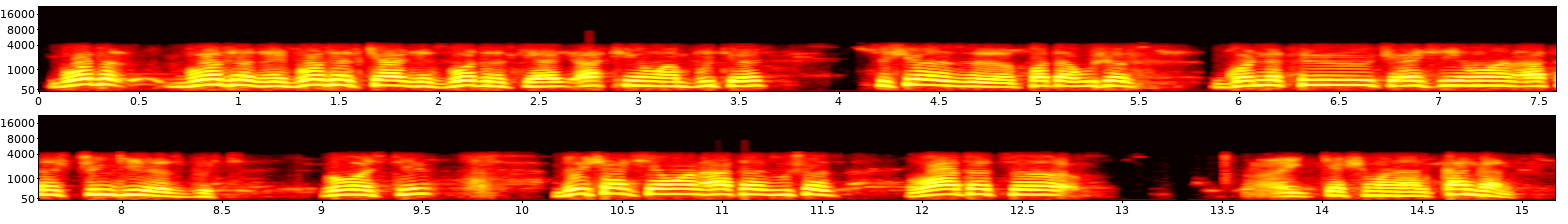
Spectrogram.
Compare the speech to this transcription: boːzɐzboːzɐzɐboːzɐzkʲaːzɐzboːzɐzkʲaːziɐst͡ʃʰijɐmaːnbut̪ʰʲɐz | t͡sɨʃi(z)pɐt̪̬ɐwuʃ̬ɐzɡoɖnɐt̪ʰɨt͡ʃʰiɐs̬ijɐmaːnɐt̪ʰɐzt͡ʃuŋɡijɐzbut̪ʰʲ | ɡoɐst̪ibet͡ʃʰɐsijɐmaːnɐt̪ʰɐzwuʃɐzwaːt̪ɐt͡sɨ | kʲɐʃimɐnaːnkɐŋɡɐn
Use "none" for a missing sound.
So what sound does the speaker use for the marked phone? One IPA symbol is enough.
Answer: z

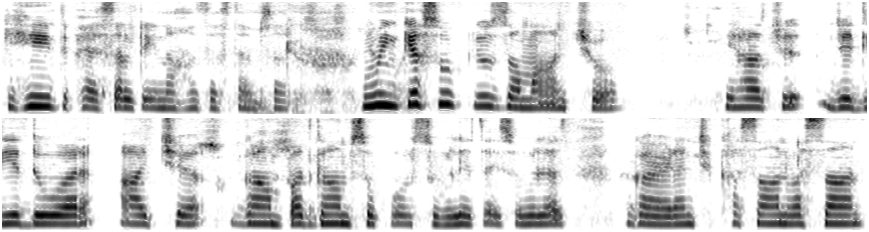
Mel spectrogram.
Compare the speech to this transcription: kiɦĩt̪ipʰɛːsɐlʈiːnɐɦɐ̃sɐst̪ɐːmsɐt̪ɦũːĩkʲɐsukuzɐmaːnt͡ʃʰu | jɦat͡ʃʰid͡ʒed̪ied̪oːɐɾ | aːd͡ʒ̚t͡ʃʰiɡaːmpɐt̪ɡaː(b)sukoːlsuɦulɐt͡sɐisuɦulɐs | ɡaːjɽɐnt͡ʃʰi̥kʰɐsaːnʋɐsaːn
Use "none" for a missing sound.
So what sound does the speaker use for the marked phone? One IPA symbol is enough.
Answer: m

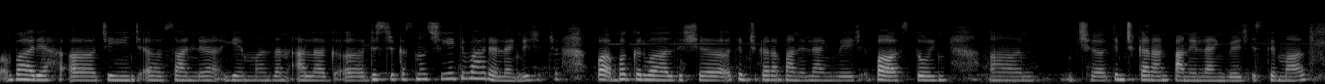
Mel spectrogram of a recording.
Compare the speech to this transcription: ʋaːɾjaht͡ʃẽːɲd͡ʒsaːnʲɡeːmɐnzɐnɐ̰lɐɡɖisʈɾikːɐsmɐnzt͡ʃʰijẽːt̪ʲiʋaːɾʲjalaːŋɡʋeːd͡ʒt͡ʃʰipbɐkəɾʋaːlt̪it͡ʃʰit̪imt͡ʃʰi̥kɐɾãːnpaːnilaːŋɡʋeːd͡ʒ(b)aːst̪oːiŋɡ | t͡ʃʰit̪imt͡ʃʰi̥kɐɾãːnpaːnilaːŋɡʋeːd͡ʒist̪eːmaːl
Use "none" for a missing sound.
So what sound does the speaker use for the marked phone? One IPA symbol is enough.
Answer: p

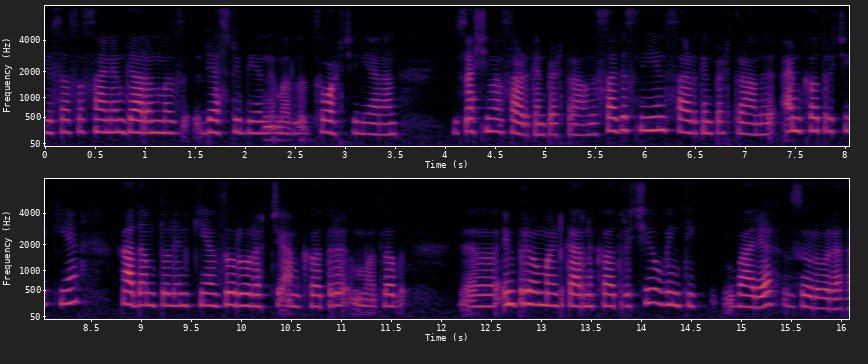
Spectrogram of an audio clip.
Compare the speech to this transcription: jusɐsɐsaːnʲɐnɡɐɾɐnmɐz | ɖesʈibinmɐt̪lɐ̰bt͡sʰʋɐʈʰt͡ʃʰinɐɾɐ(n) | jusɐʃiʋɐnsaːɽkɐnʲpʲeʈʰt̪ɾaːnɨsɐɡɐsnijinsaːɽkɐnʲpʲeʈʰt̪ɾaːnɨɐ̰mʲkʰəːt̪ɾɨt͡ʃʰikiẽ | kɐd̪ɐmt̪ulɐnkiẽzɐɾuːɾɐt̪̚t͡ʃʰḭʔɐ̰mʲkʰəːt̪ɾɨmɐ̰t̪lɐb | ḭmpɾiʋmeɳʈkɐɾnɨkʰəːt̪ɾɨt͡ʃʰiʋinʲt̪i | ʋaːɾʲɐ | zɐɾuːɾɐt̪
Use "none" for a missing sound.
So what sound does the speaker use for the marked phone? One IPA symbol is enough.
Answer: n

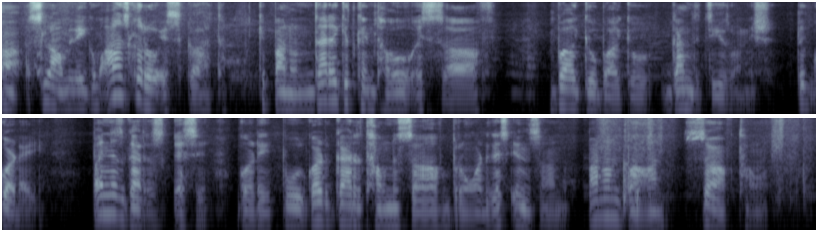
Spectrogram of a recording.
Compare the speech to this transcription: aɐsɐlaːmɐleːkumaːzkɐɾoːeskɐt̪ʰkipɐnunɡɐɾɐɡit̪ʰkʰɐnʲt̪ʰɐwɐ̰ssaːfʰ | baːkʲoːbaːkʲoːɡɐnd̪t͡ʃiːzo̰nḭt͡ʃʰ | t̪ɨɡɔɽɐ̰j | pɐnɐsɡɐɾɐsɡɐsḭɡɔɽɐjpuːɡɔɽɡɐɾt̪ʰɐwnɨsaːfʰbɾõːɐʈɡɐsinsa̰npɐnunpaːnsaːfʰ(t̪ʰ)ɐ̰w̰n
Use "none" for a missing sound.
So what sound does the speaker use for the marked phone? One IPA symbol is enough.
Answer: t̪ʰ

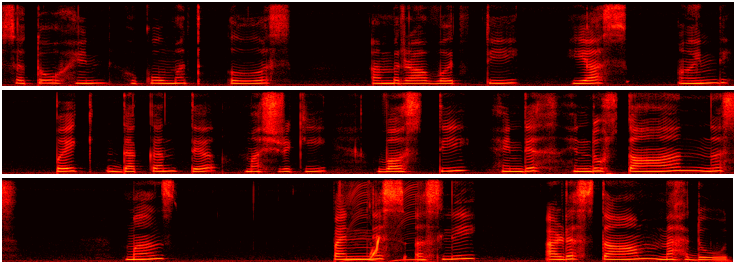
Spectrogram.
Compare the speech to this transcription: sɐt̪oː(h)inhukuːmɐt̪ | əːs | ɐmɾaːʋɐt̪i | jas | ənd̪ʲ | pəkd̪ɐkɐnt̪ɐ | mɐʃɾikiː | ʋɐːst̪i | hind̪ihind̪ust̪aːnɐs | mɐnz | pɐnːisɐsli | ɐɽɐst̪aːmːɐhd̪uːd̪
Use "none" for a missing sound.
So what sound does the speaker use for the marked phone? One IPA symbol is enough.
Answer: h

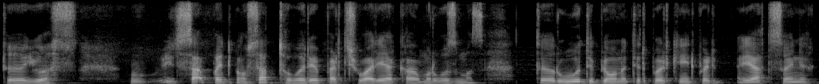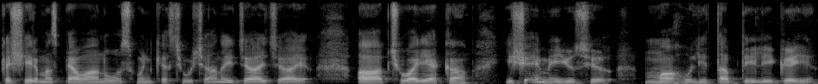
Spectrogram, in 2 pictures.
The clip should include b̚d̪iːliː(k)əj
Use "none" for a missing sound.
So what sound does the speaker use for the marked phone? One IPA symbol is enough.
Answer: ɡ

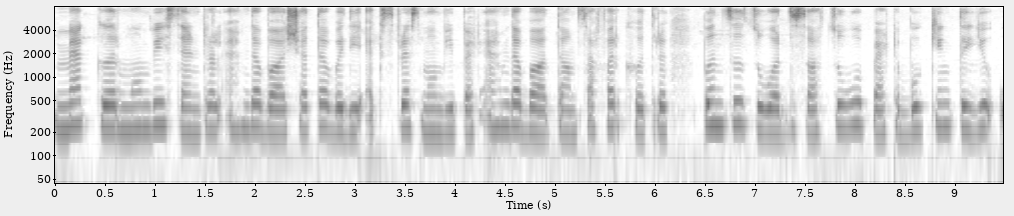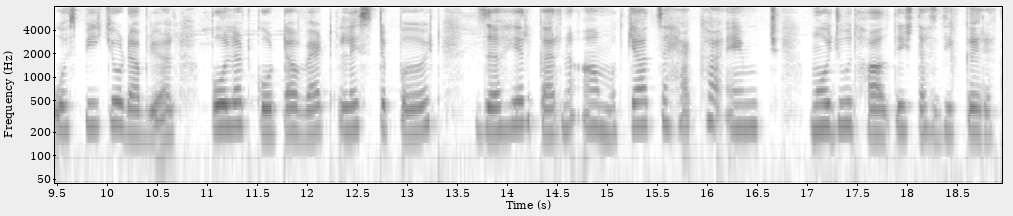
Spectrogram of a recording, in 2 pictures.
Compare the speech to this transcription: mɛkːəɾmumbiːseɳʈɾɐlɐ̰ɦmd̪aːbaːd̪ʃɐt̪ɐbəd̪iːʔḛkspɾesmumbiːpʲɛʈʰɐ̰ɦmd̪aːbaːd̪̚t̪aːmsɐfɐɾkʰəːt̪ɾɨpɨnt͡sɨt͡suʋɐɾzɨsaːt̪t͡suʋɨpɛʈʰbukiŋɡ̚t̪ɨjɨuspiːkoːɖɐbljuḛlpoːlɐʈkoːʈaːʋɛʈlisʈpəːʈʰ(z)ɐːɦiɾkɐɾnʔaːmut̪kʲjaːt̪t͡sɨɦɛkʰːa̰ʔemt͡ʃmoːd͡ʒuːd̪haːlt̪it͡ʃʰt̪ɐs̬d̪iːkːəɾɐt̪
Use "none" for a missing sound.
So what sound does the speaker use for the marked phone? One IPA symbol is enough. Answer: z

